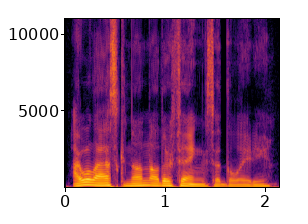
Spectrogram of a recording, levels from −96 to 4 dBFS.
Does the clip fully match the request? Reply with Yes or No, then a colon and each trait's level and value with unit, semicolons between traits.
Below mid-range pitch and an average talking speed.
No: low, 120 Hz; fast, 250 wpm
